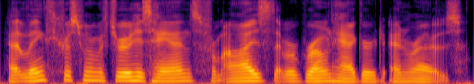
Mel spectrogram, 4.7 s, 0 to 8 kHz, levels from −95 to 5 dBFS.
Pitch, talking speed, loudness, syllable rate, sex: 120 Hz, 175 wpm, -17 LUFS, 4.0 syllables/s, male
